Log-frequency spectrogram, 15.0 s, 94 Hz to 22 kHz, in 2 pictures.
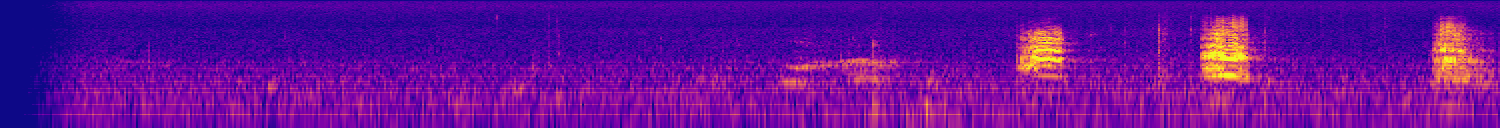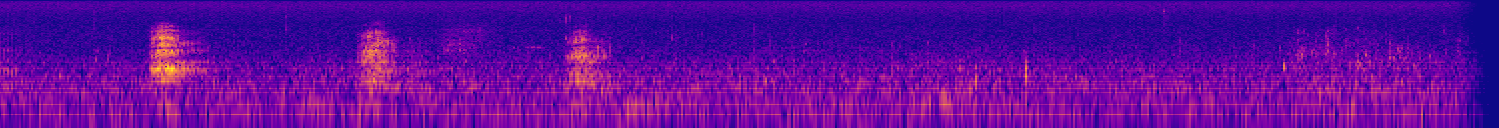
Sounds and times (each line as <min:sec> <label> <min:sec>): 0:03.5 Heron 0:11.4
